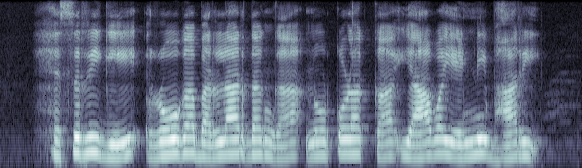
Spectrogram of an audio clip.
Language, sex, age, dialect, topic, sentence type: Kannada, female, 60-100, Northeastern, agriculture, question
